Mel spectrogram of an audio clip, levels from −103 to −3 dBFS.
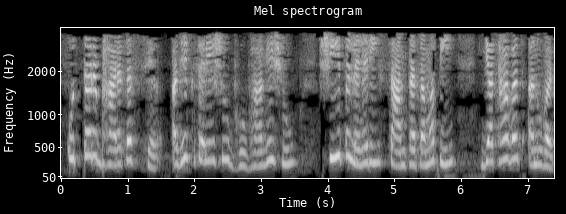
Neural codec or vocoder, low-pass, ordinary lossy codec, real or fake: none; 3.6 kHz; MP3, 16 kbps; real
